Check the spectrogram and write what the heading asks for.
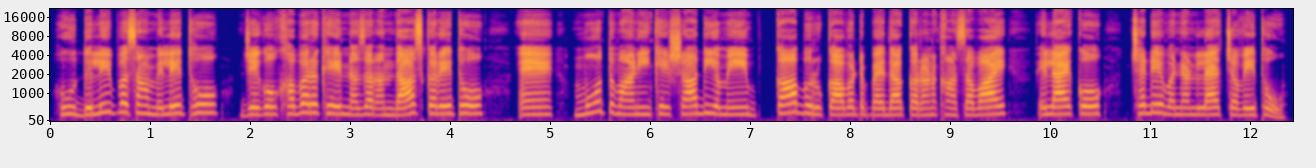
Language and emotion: Sindhi, neutral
